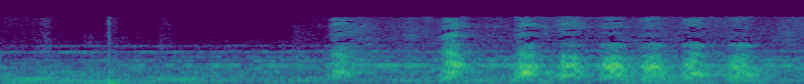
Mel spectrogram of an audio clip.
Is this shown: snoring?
no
